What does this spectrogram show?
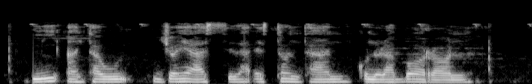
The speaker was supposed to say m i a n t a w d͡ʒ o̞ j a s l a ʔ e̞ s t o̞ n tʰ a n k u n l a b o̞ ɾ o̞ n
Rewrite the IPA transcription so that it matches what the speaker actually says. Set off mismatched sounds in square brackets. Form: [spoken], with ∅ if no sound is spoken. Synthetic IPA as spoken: m i a n t a w d͡ʒ o̞ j a s l a ʔ e̞ s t o̞ n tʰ a n k u n l a b o̞ ɾ o̞ n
